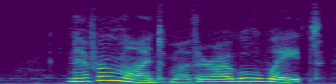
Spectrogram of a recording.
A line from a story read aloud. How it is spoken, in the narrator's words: the little girl said cheerfully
